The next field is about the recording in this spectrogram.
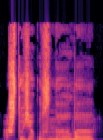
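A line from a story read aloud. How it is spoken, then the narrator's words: Triumphant drawl. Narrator (Russian): торжествующе протянула Надя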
